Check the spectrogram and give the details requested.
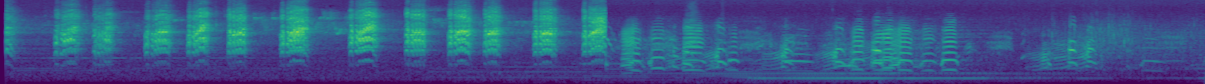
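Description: Birds calling: a harsh call repeated about twice a second, then from about six seconds in a dense chatter of short sliding calls over a low steady hum, thinning out near the end.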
